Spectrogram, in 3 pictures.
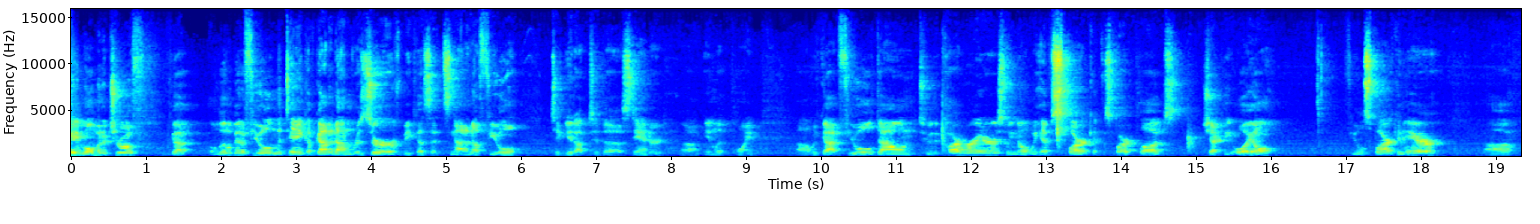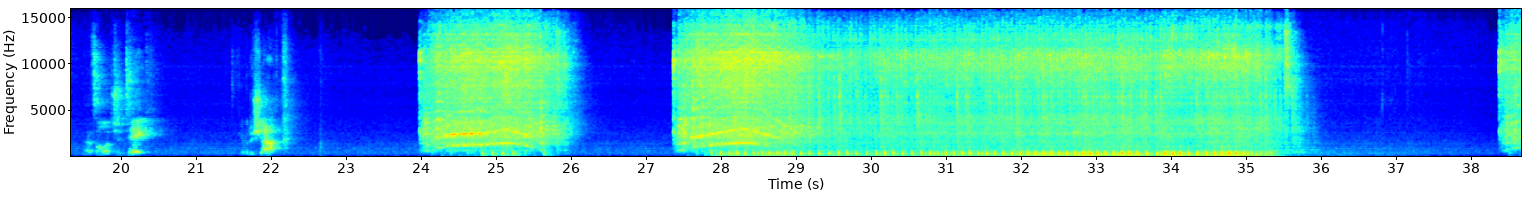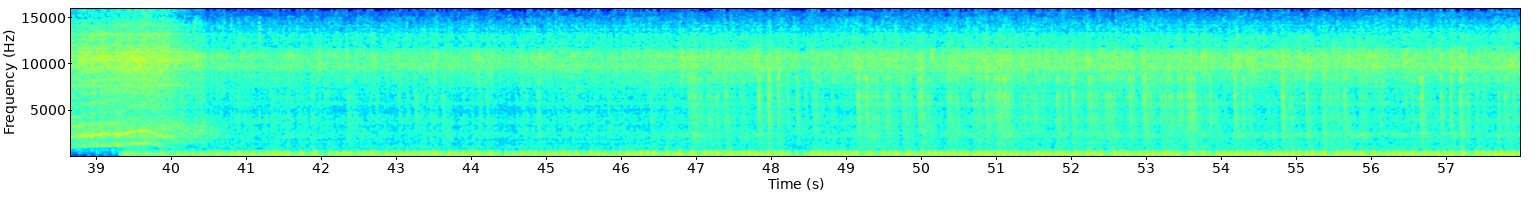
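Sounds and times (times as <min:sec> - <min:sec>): motorcycle engine running: 0:24.0 - 0:26.0, 0:27.4 - 0:35.7, 0:38.4 - 0:57.9
electric starter cranking: 0:24.0 - 0:26.2, 0:27.4 - 0:36.0, 0:38.4 - 0:57.9.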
